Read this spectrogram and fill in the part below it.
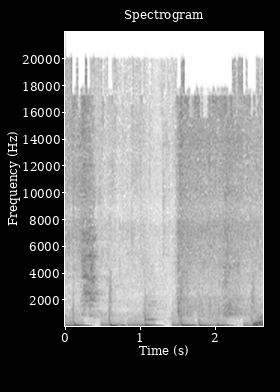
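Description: A beetroot and wheat-flour dish sizzles as it roasts in oil in a pan, with crackling frying noise and repeated soft scraping strokes from stirring or turning.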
